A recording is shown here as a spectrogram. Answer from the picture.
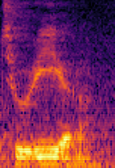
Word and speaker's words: Turiya: state of mind um and and it's called turia right you can do your research as well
